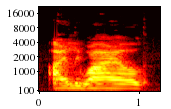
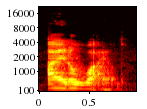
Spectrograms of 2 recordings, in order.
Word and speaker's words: Idyllwild: was laughing at me I called Italy would highly wild but it's just I don't what I don't see that there goes it's just Idlewild personally I think the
